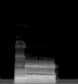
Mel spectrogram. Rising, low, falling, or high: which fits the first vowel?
low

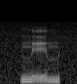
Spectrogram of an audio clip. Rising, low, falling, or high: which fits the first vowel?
low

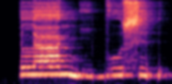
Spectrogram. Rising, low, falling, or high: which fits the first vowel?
high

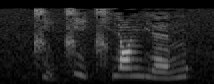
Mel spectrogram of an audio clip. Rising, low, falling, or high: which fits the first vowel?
low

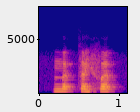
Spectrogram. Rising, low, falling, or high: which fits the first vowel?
rising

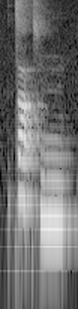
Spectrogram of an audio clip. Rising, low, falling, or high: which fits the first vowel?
high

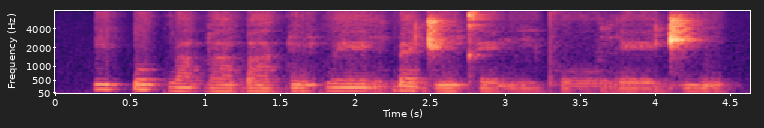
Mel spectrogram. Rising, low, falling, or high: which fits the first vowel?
high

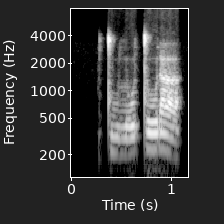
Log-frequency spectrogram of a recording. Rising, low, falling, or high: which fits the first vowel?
low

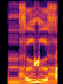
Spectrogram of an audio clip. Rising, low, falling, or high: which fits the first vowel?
low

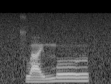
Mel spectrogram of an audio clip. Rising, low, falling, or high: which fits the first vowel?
rising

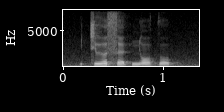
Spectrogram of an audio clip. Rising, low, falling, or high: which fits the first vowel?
rising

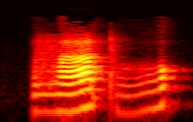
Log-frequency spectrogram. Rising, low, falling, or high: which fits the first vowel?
rising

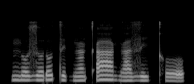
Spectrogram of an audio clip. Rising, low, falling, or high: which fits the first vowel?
low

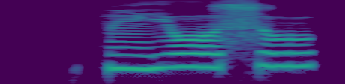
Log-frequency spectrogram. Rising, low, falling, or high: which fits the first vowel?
low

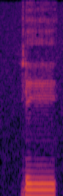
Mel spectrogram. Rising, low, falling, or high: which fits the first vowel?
low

